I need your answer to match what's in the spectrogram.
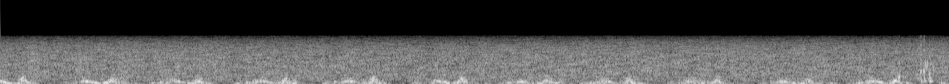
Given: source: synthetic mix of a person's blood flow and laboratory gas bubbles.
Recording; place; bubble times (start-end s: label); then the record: Doppler ultrasound of blood flow; precordium
8.96-9.03 s: bubbles
9.17-9.38 s: bubbles
From the record:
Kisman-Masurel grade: 113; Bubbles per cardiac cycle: 1 to 2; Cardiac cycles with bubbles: 1 to 10%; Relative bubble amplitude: loud (0.450 to 0.775); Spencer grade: 1 (occasional bubble signal discernible with the cardiac motion signal, with majority of cardiac periods free of bubbles); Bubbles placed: anywhere in the cardiac cycle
